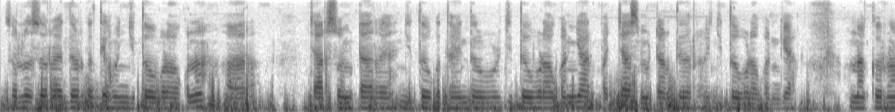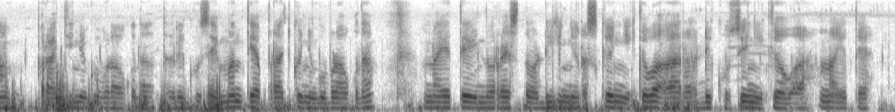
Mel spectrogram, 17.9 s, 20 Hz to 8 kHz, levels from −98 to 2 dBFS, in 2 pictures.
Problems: constant background noise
